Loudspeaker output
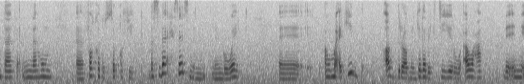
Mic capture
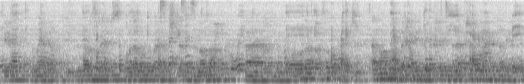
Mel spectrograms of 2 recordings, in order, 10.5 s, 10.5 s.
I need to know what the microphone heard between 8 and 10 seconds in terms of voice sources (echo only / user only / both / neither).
both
